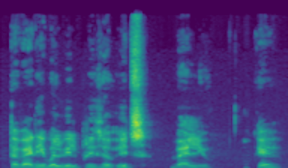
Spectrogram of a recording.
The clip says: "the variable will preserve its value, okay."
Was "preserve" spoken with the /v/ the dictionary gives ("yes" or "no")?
yes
